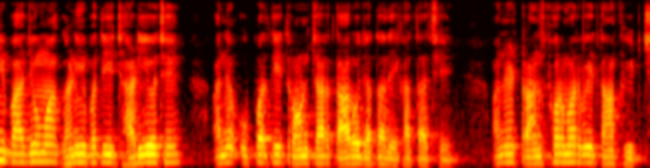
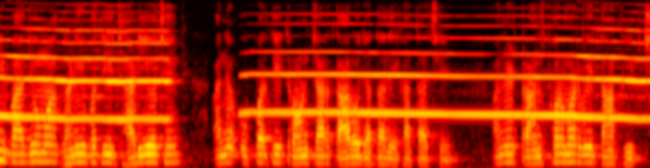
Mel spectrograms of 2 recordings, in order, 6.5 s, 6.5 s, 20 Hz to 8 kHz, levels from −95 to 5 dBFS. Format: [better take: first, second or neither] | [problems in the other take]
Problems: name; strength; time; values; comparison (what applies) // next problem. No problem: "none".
first | background sound (Wind instrument, woodwind instrument); 3 dB above the speech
